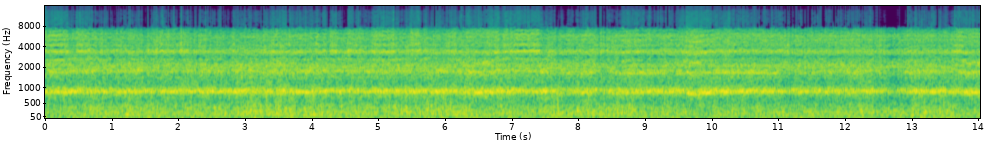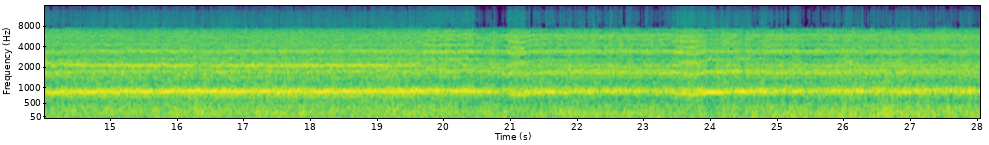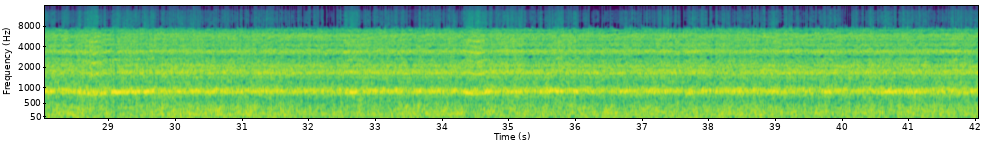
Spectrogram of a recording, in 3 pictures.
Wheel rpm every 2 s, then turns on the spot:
230, 230, 230, 230, 230, 230, 230, 210, 210, 210, 230, 230, 230, 230, 230, 240, 230, 230, 230, 230, 230.
none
